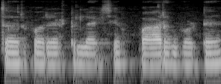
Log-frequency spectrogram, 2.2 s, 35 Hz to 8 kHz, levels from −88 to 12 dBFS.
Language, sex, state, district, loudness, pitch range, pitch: Bengali, male, West Bengal, Malda, -20 LUFS, 125-135 Hz, 130 Hz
